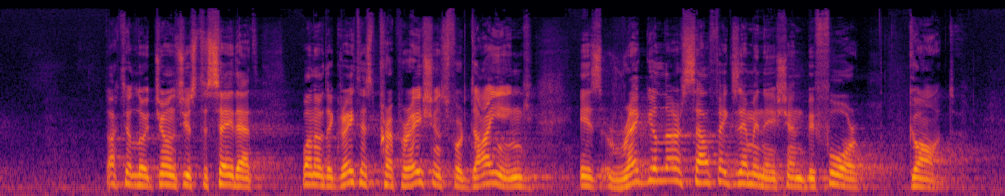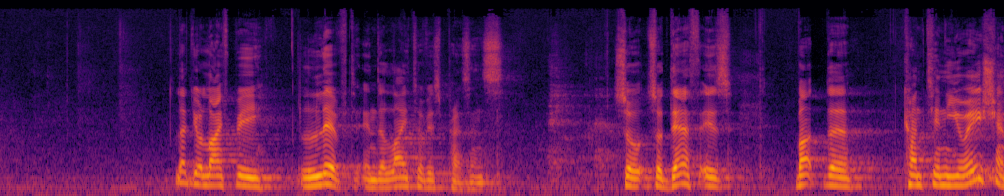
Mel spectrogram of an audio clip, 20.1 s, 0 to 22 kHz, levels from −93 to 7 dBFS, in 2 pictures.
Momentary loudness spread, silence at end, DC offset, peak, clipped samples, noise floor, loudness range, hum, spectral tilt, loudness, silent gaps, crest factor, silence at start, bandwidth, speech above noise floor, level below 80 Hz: 14 LU; 0 s; under 0.1%; -2 dBFS; under 0.1%; -49 dBFS; 6 LU; none; -5.5 dB/octave; -21 LUFS; none; 20 dB; 1.05 s; 19 kHz; 28 dB; -56 dBFS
